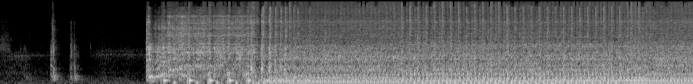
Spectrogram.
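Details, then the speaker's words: Craftsman riding mower with Briggs & Stratton Intek engine after replacing the fuel shut-off solenoid (model 846639) for a no-start: short crank, fires right up and settles into a steady, even run; normal start. "oh there we go good as new"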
